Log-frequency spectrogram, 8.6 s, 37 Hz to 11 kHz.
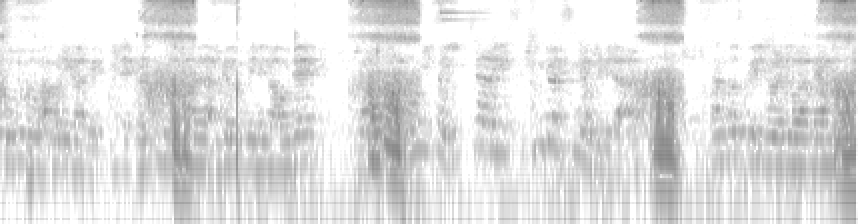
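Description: Repeated noisy breaths with snorting and whistling tones at about 20 a minute, typical of a puppy snoring in sleep.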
